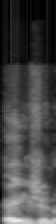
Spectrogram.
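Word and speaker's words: ASEAN: Sepik Takraw, an Asian, and that is pronounced Asian, origin sport, is most popular to which of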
